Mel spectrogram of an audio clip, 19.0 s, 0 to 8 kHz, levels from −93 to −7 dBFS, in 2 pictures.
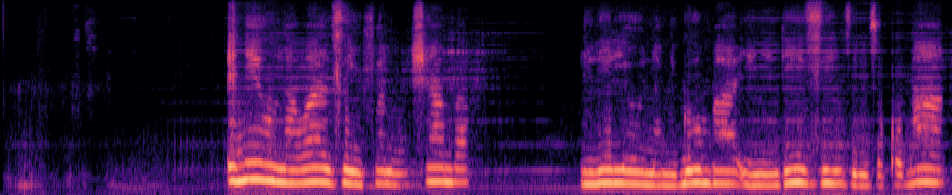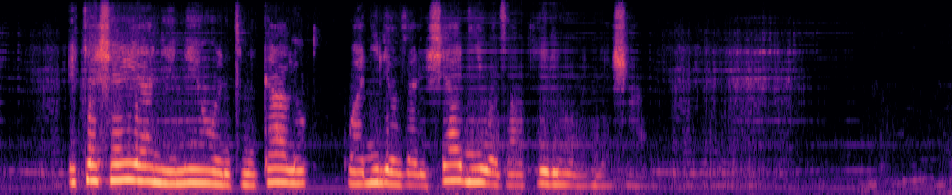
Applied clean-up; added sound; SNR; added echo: neural separator model SepFormer DNS4.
